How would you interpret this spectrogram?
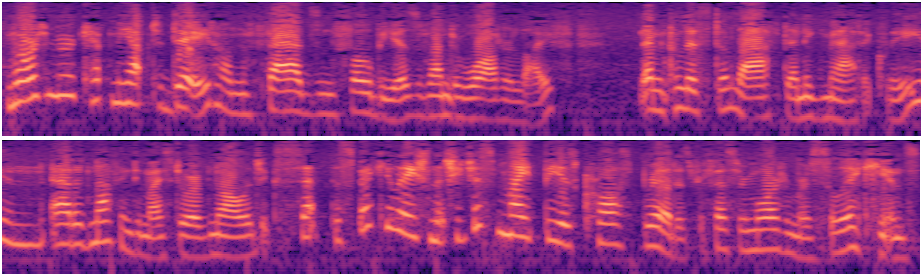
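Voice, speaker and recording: Low, mellow, reflective woman. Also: sing-song, moderate pace, breathy edge. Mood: brooding, reflective. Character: moody, reflective city woman narrating her strange tale. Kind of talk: first-person radio drama narration. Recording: dull, hissy radio drama recording.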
